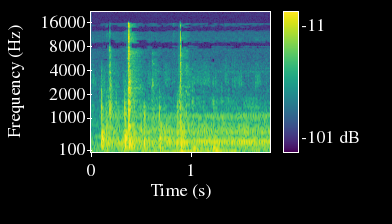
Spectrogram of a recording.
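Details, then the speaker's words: Hitachi TRK-8300E 1980s boombox cassette deck on play, fast forward and rewind: button clunks, then only a faint steady motor hum with no tape or counter moving. Suspected broken main drive belt and possibly counter belt. "again you can hear the motor but nothing's turning and Rewind same again and also you can see from the counter I reset it but nothing's happening so either the um well I imagine the main drive belt has gone and also the counter belt May well have gone as well"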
